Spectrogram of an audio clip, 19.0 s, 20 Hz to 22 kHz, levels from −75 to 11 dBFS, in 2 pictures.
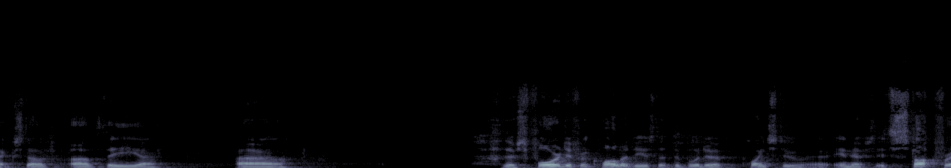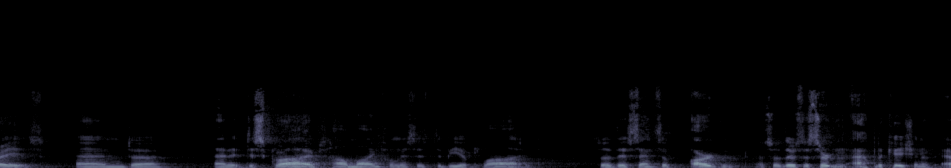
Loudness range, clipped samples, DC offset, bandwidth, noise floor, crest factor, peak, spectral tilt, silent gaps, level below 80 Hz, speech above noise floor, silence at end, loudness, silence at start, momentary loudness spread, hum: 5 LU; under 0.1%; under 0.1%; 11 kHz; -89 dBFS; 22 dB; -14 dBFS; -5.5 dB/octave; none; -74 dBFS; 55 dB; 0 s; -35 LUFS; 0 s; 12 LU; none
